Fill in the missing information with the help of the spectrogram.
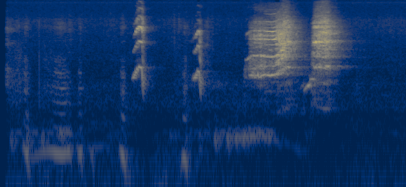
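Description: Silver pheasant: low murmuring notes and two sharp chirps, then two loud, harsh, hissing bursts about a third of a second apart.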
